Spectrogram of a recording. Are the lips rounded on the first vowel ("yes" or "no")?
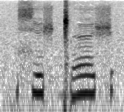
no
